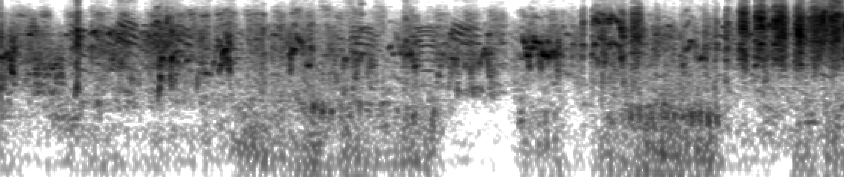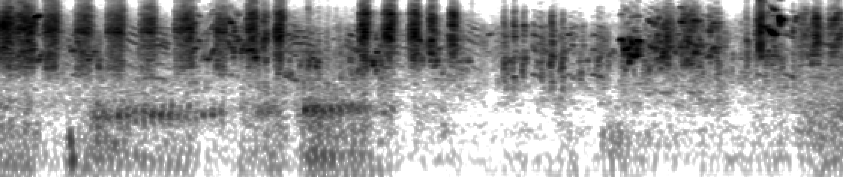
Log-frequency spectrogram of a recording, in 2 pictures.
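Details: Budgerigars chirping while eating food and playing: dense, rapid chatter of scratchy, buzzy chirps and short warbled notes, rising and falling in bursts over eleven seconds, with soft rubbing and scraping sounds underneath.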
